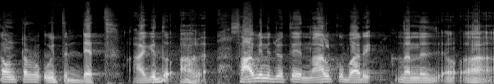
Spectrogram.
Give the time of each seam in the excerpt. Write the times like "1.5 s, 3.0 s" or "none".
1.2 s, 2.3 s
